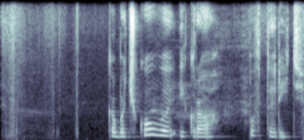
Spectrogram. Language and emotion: Russian, neutral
